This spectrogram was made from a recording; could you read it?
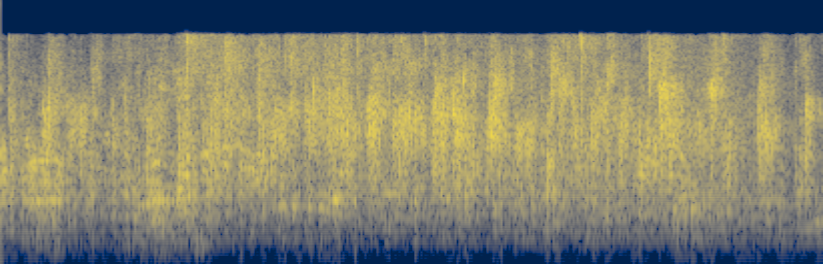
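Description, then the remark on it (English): An audience claps steadily for several seconds, a dense, even wash of many hands with no break and no voices standing out above it. “Well, don't clap me, clap Dan Simons.”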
